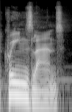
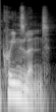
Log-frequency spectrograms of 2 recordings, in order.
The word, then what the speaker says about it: Queensland: the city of Brisbane Queensland David specifies land not Lund Queensland I feel like that's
